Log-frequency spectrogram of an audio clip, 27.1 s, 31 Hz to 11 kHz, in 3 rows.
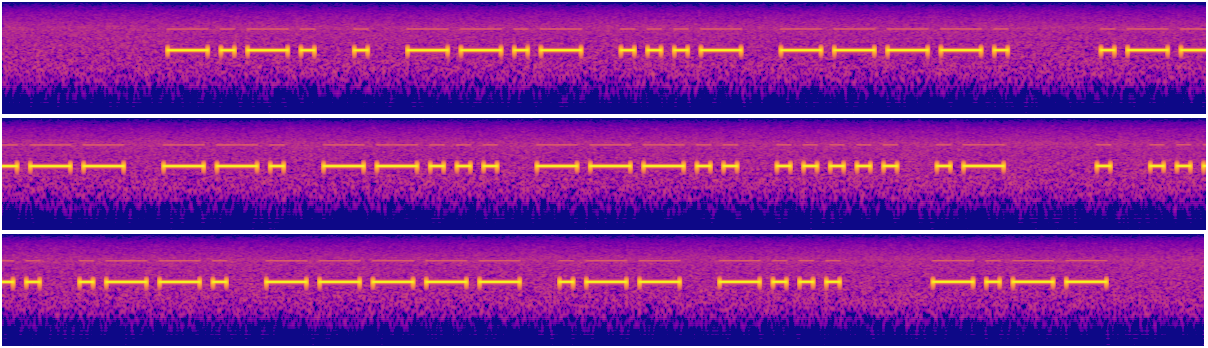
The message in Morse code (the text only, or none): CEQV9 1G785A EHP0WB Y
